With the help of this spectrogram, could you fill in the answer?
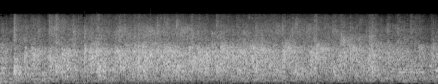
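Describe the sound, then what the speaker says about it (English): An audience at a live event applauds police officers in the room, producing a dense, steady wash of clapping that stays fairly even and continuous throughout the few seconds. "Why y'all clapping so soft for them?"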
